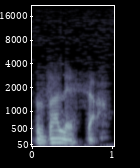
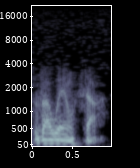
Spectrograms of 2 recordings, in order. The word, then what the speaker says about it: Wałęsa: którego fotografia obiegła świat miał nazywać się Lech wesa dopiero po kilku dniach zaczęto wymawiać Wałęsa widocznie nazwisko przeczytano z zachodnich doniesień Natomiast w środkach krajowych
